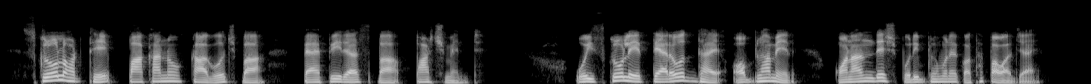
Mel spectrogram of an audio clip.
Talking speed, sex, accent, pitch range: 100 wpm, male, native, 105-145 Hz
